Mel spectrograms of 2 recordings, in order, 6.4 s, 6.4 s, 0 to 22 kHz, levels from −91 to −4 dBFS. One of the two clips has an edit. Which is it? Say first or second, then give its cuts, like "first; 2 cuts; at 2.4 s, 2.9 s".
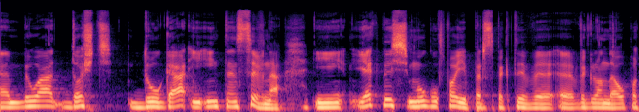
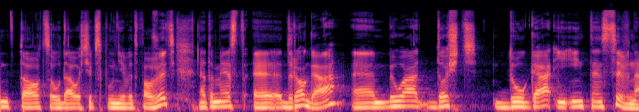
first; 1 cut; at 4.4 s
